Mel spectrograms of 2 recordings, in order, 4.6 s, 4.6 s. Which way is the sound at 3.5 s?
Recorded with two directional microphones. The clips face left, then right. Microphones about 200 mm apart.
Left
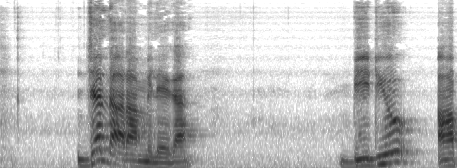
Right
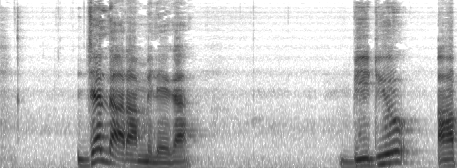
40° right (ahead or behind).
